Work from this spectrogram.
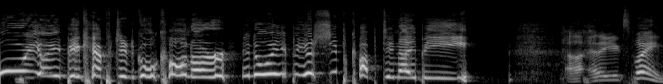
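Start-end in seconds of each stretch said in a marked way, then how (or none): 0.0-4.8 put-on very high, loud, laid-on stock Irish accent. Narrator introducing a sea captain character, stereotypical Irish guy voice. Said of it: "I want him to be like a stereotypical Irish guy".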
